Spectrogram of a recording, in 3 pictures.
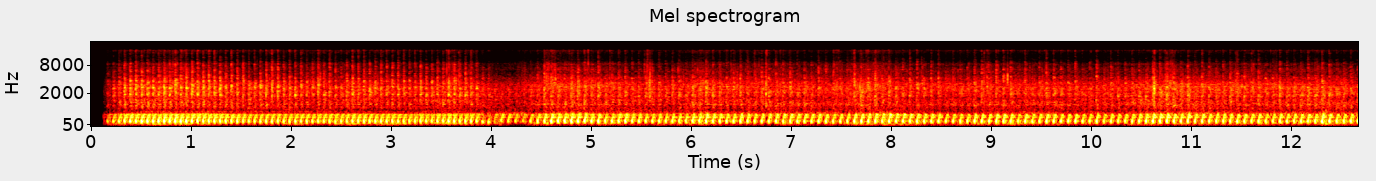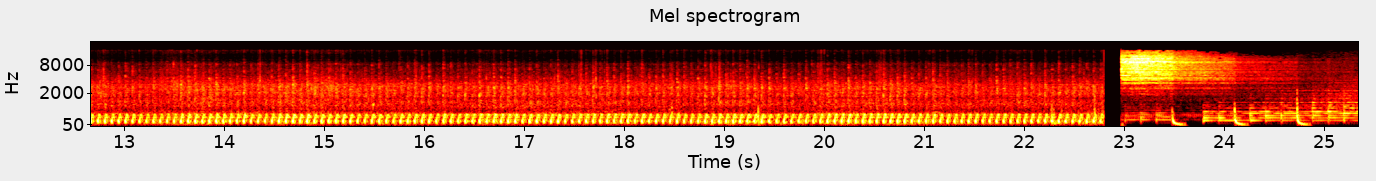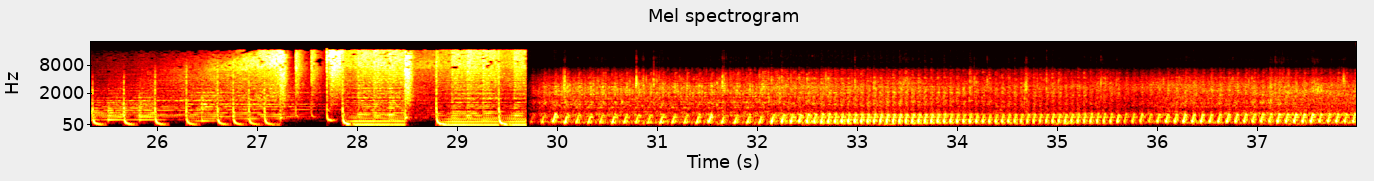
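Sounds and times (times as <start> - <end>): small boat motor running: 0.1 - 22.8, 28.0 - 37.9.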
